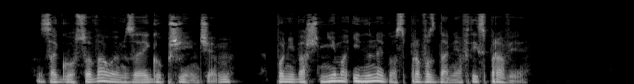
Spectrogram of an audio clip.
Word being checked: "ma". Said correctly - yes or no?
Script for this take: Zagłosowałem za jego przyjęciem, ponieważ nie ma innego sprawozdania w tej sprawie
yes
